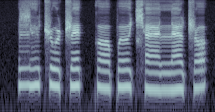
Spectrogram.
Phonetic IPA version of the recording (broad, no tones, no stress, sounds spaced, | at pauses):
ɮ ɛ̤ ʈ͡ʂ ʊː ʈ͡ʂ ɛ kː ʌː p əː t͡ɕʰ æː lː æ ʈ͡ʂ ʌ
